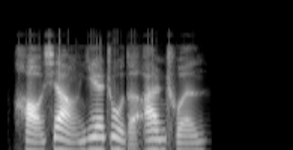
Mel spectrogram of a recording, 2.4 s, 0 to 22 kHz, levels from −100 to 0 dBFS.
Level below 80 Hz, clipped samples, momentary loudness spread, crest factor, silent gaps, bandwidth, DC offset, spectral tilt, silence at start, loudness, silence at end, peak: -62 dBFS; under 0.1%; 16 LU; 20 dB; none; 9.8 kHz; under 0.1%; -3 dB/octave; 0.15 s; -20 LUFS; 0.8 s; -2 dBFS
